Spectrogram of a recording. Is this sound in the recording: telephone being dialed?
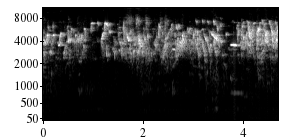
no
